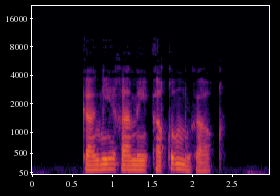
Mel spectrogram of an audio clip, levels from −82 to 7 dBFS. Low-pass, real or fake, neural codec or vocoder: 9.9 kHz; fake; vocoder, 22.05 kHz, 80 mel bands, WaveNeXt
